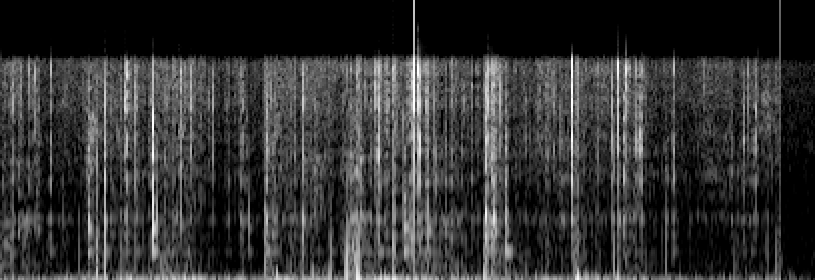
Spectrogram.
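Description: Handling noise from a camera or phone moving in the dark: irregular knocks, clicks and rustling against the microphone over a low rumble. It cuts off suddenly near the end.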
